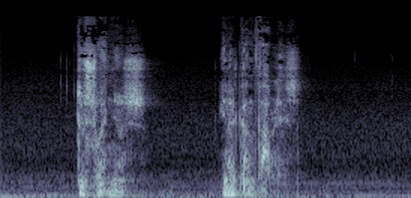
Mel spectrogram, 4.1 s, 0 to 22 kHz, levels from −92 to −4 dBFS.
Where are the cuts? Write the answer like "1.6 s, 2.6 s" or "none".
2.1 s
